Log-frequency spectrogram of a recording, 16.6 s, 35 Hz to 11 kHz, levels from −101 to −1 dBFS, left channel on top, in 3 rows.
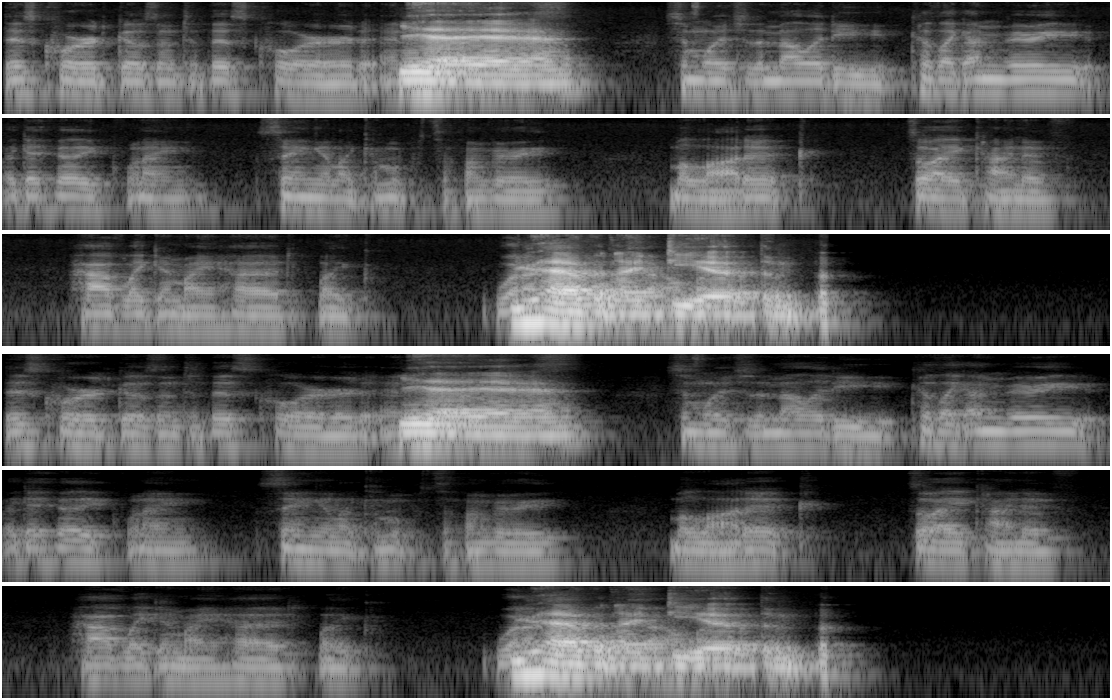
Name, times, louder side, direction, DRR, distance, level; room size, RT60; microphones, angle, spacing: voice 1, 0.0-2.6 3.3-6.5 6.8-7.6 7.8-8.3 8.9-9.4 10.1-10.8 11.4-12.8 13.5-14.7, left 2 dB, 65° left, 0.9 m, -38 dB
voice 2, 2.0-2.9 13.6-15.2, left 3 dB, 35° left, 0.4 m, -21 dB
13.0 x 5.7 x 2.4 m
head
